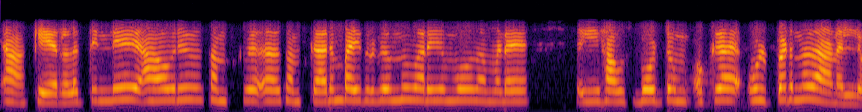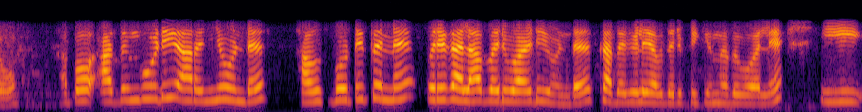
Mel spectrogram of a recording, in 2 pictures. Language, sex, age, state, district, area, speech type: Malayalam, female, 18-30, Kerala, Kasaragod, urban, conversation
